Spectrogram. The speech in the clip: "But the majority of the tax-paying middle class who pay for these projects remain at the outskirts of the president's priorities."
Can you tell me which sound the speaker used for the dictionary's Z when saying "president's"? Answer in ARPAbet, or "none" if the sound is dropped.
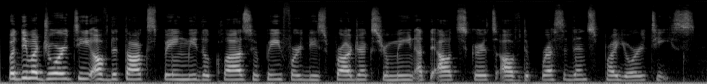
S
